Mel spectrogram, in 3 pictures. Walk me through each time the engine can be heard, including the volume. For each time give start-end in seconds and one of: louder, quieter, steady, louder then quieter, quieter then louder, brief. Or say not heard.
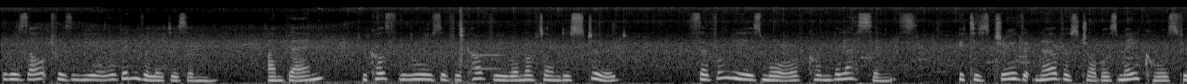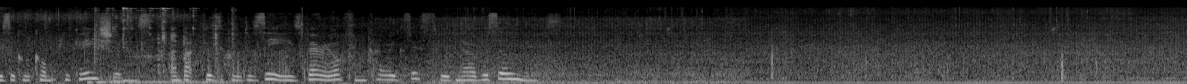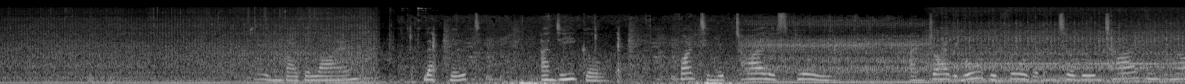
16.1-35.5 louder.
